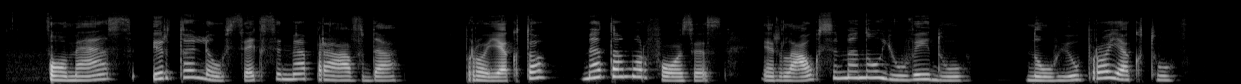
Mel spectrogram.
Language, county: Lithuanian, Klaipėda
